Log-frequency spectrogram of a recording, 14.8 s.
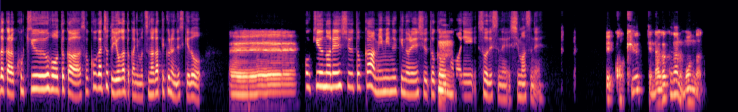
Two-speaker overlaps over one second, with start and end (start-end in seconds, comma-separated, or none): none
